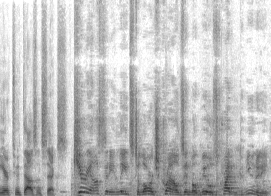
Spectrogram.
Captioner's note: laughter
